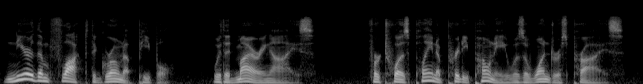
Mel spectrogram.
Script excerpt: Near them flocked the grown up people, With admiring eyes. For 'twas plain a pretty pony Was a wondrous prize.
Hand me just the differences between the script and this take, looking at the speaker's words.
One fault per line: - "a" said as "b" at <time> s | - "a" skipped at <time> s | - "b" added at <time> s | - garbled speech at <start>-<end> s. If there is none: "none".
none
